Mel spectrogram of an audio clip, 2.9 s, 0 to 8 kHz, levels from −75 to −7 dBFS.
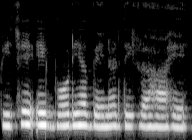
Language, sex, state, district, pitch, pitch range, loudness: Hindi, female, Arunachal Pradesh, Lower Dibang Valley, 205 Hz, 195-215 Hz, -16 LUFS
